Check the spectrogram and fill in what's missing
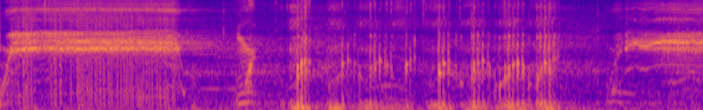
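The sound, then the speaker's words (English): A child's voice does a pig call, the first-place entry in the kids' division of a pig-calling contest: a quick rhythmic run of about seven squealing, grunting syllables, loud, with a steady high-pitched whine before and after. “First place. Pig, pig, pig, pig.”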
